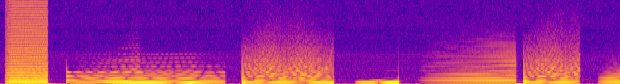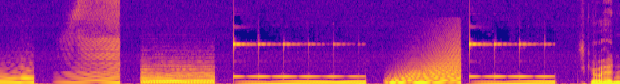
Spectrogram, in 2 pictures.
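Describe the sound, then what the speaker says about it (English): Bell-like pad patch from the Operator synth in Ableton, playing a sequence of sustained tonal notes with bright metallic overtones and short gaps between them, loud and clear with no one talking. "Go ahead and get that bell going on."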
